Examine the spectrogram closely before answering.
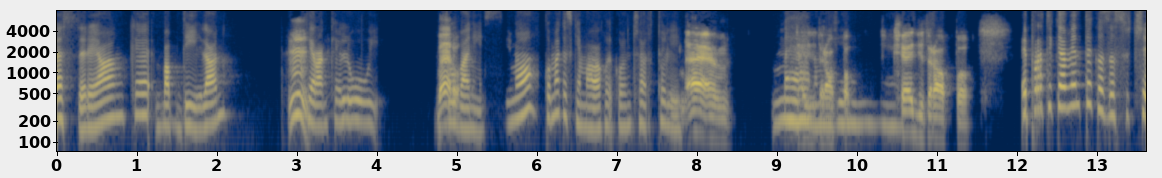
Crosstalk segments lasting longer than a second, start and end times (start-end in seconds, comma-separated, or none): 9.2-10.8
